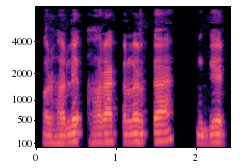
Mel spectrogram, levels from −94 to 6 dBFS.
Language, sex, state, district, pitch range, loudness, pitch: Hindi, male, Bihar, Sitamarhi, 115-135 Hz, -22 LUFS, 125 Hz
